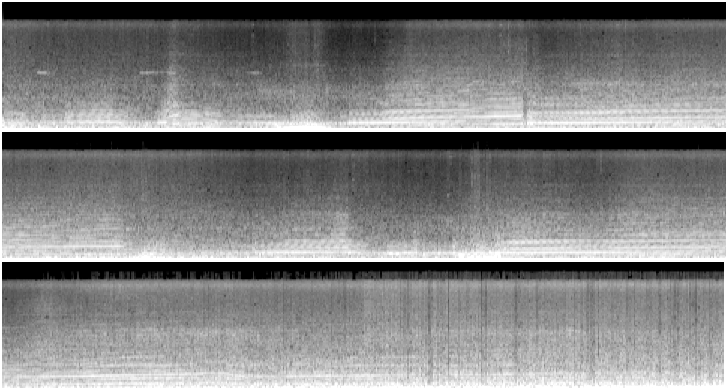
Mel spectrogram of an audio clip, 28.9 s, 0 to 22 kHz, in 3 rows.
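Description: A V8 sports car's engine at full throttle on a race track, heard from inside the cabin. The pitch climbs steadily in each gear and drops at each shift, with lifts for braking and downshifts into the corners in the first half, then a long hard pull through the gears near the end. Road and wind noise run underneath.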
